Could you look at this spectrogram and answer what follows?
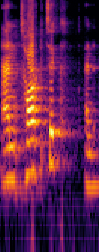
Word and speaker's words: Antarctica: The C in the middle is not silent. Similarly, Antarctic and Antarctica. That's the name of the region at the South Pole.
